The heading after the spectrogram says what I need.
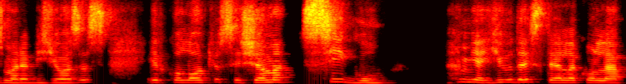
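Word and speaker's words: CIGU: El coloquio se llama SIGU. Me ayuda, Estela, con la pronunciación de las letras.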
